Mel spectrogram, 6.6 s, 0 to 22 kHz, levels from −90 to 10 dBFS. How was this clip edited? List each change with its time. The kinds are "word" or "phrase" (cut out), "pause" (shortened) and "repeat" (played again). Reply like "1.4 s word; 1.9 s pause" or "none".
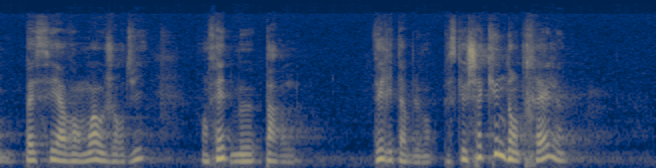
2.3 s word; 2.6 s pause; 4.4 s pause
